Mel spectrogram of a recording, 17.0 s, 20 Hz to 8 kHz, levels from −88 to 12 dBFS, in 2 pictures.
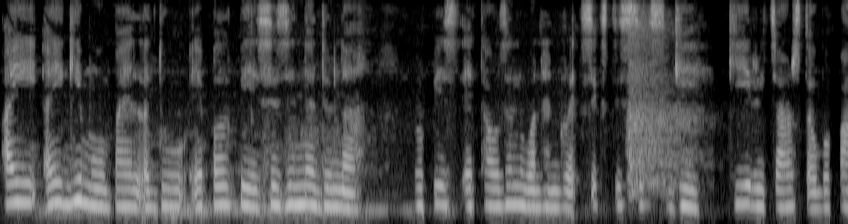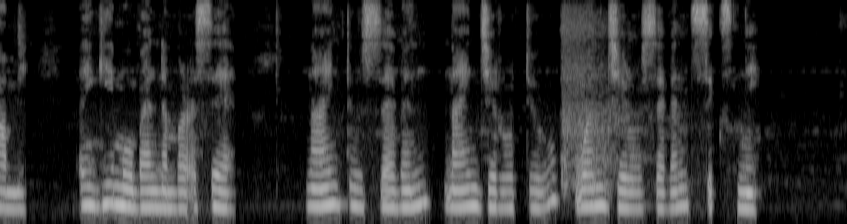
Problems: none marked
